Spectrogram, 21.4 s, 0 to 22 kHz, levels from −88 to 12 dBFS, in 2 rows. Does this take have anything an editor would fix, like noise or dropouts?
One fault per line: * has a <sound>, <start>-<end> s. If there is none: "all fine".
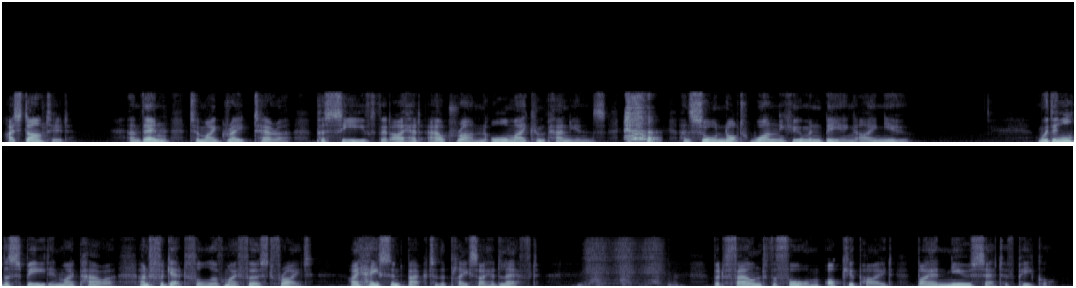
* has a cough, 6.2-6.6 s
* has a sniff, 16.4-17.6 s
